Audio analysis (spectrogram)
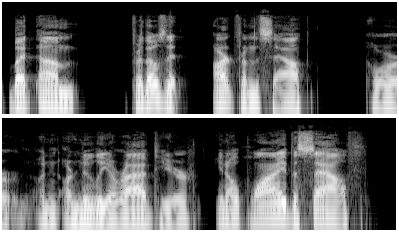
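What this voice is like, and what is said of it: Southern US accent. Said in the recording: “as you can tell from my accent, I am ... from the South”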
